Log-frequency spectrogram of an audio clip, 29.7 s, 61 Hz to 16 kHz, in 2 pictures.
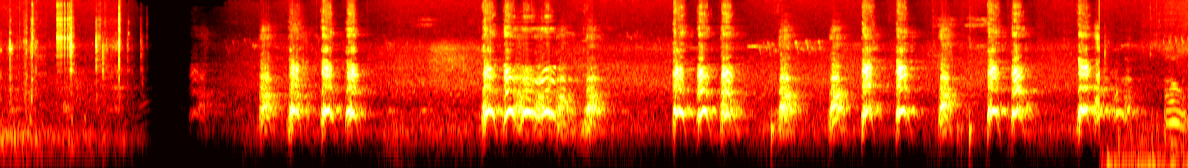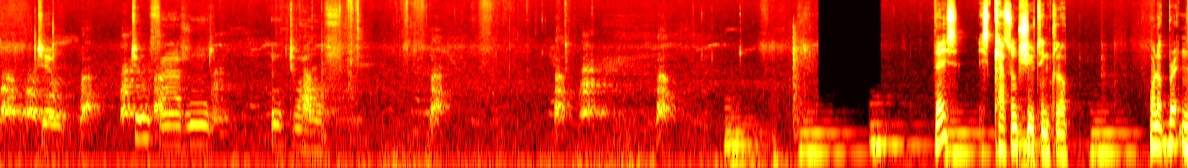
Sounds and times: Bird: 7.3s - 10.9s.

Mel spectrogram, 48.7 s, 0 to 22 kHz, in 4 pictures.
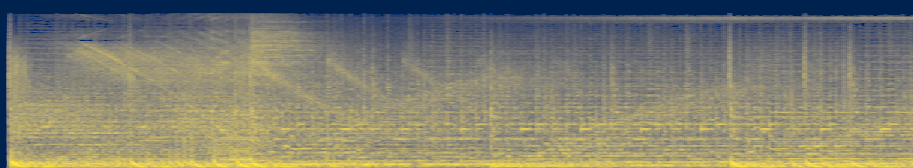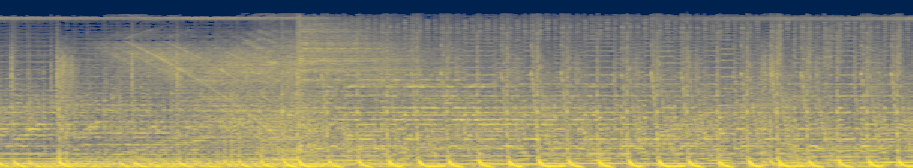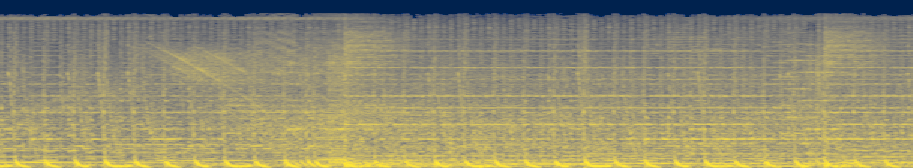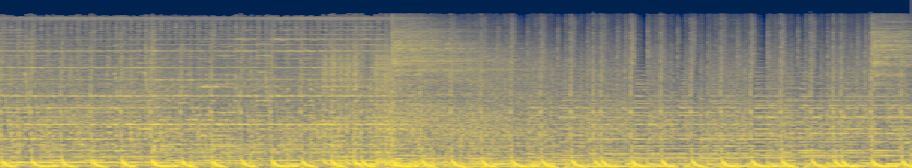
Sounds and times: Music: 0.0s - 48.6s.

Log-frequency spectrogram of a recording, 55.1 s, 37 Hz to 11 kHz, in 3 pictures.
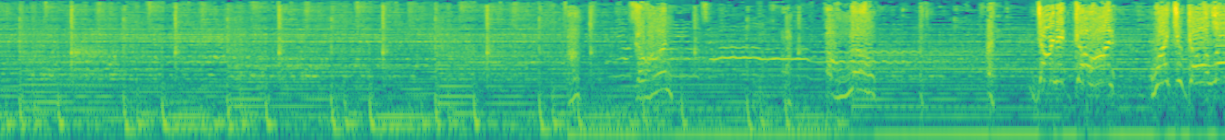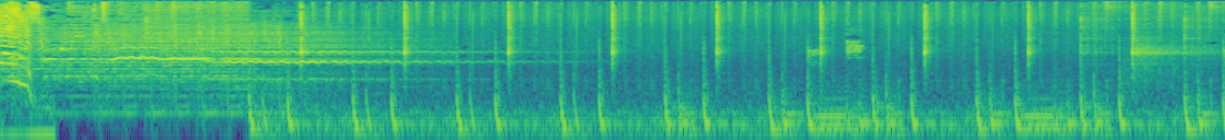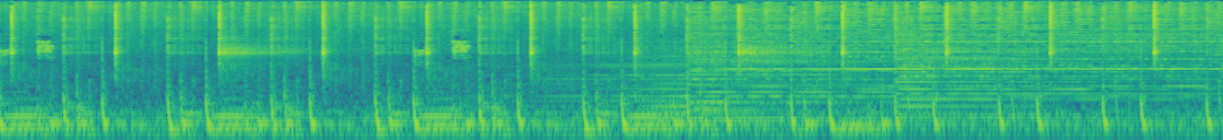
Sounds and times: Music: 0.0s - 55.1s.

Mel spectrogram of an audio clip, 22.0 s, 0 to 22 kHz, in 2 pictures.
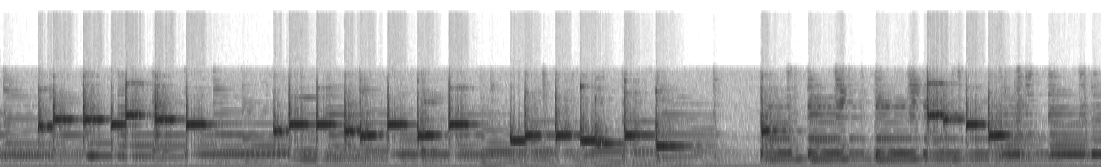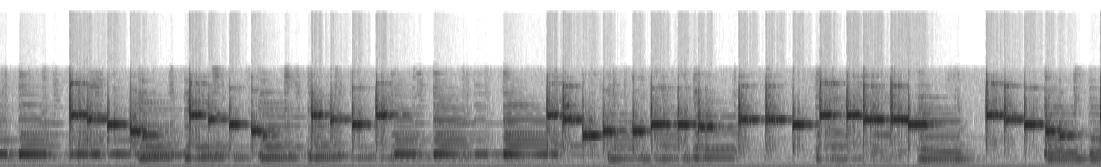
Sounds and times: Music: 0.0s - 22.0s.

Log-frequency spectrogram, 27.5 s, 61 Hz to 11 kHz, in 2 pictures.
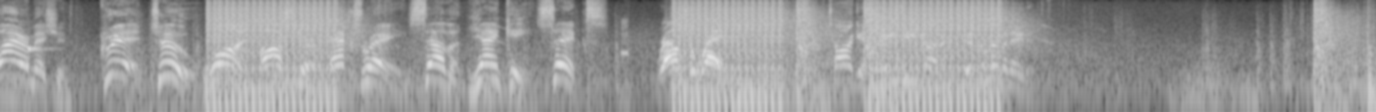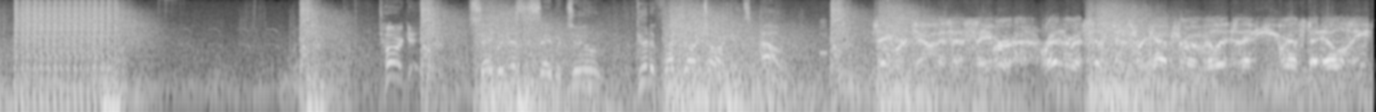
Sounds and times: Speech: 0.0s - 7.2s, 8.3s - 10.3s, 17.6s - 21.6s, 22.5s - 27.5s.

